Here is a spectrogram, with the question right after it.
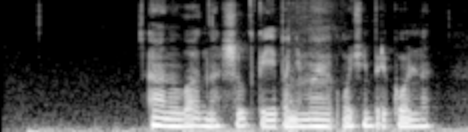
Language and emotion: Russian, neutral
